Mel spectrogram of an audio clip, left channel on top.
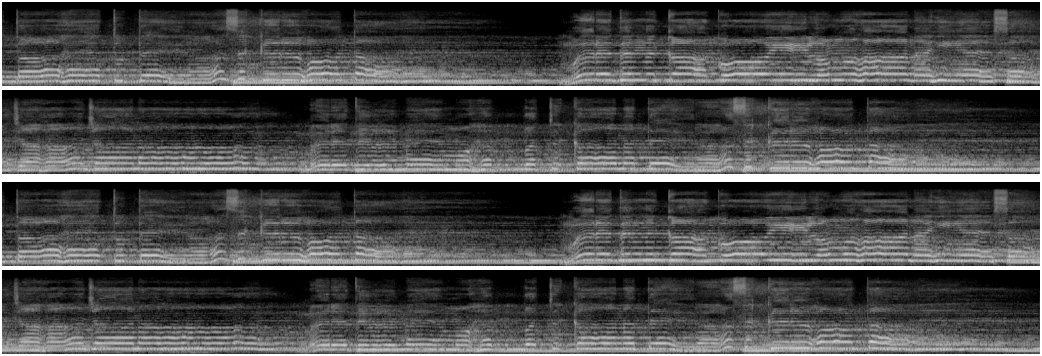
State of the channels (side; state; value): both; normal; correlation 0.45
